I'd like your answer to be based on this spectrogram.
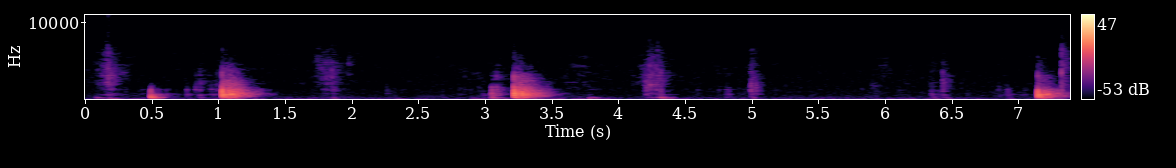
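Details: Cracking of toe joints: several sharp, dull pops spaced irregularly over a few seconds, a harmless sound.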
